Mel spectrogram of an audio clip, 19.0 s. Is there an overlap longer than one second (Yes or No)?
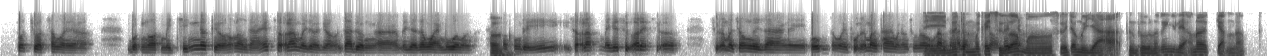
Yes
